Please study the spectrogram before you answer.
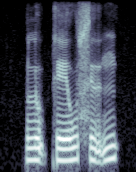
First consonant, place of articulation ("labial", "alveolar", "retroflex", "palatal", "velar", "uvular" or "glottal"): alveolar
